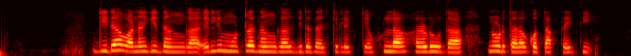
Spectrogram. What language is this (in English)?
Kannada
